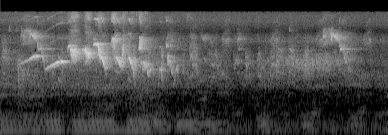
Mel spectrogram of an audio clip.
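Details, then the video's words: A wild double-collared seedeater contests rivals with its grego song: a bright, rapid string of high rising and falling whistled notes for nearly two seconds, weaker echoing phrases after, and a low droning background hum. "COLEIRO GREGO NA NATUREZA DISPUTANDO CANTO"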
